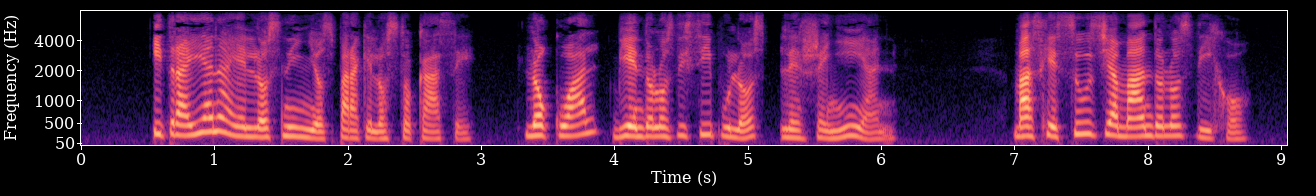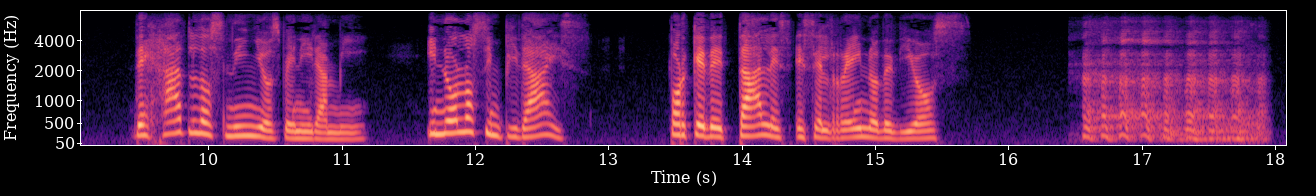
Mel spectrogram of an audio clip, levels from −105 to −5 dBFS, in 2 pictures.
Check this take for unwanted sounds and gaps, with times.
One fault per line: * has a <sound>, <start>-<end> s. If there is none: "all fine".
* has a laugh, 16.4-18.0 s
